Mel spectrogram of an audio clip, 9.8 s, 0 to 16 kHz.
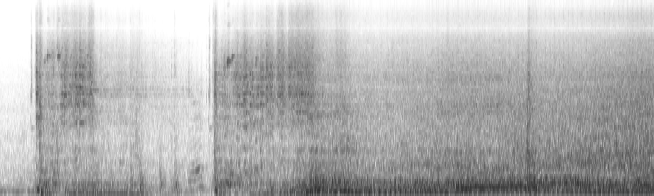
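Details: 1974 Chevrolet C20 small-block V8 after sitting about 3 years, second start attempt: starter grinds a few seconds, then catches into a slightly uneven, surging idle. Owner suspects bad gas and junk in the carburetor.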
